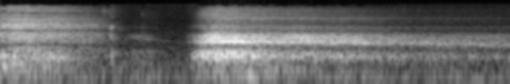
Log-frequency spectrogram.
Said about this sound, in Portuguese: Vamos lá respirar fundo.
